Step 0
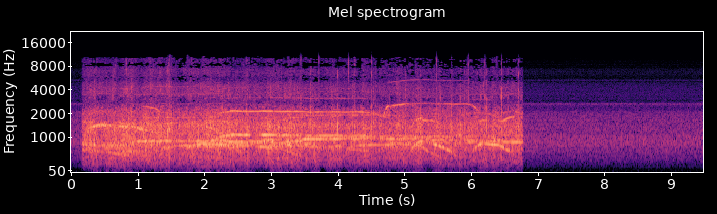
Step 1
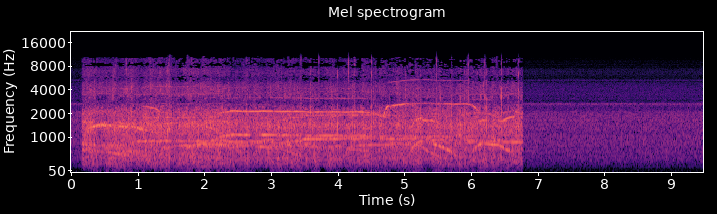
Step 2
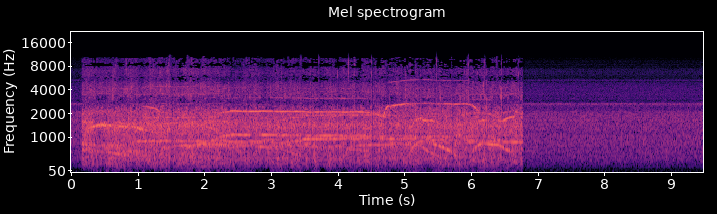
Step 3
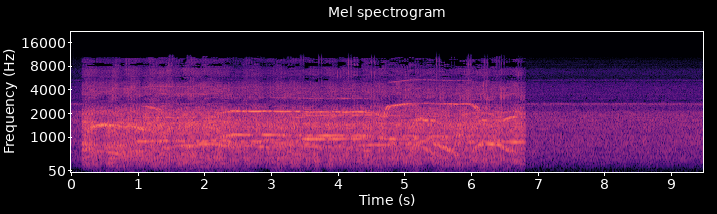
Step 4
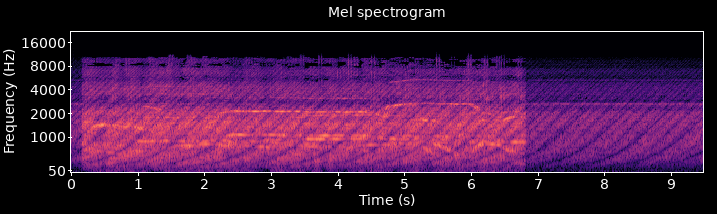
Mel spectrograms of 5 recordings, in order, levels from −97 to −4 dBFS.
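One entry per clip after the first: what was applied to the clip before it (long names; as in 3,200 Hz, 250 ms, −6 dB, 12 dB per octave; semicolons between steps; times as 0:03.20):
parametric band 850 Hz −11.5 dB 1.4 octaves; downward compressor 3 to 1, threshold −32 dBFS, peak gain reduction 7.5 dB; level +2.5 dB
brickwall limiter −27 dBFS, peak gain reduction 11 dB; level +2 dB
double-tracking delay 41 ms −2.5 dB
flanger whose copies keep moving one way rising 1.6 Hz; level +4.5 dB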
